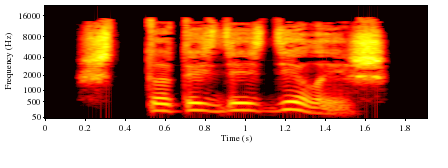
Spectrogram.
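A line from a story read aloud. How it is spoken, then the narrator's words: Hoarse question. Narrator (Russian): хрипло поинтересовалась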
